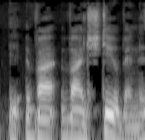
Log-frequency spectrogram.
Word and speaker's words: Steuben: So how much did the presence of Lafayette and von Steuben. Is that, am I pronouncing that correctly? – Yes.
